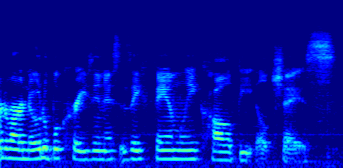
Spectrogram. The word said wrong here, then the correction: Ilich: I think it's Ilich. – Ilich, Ilches, Ilich. You're right.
